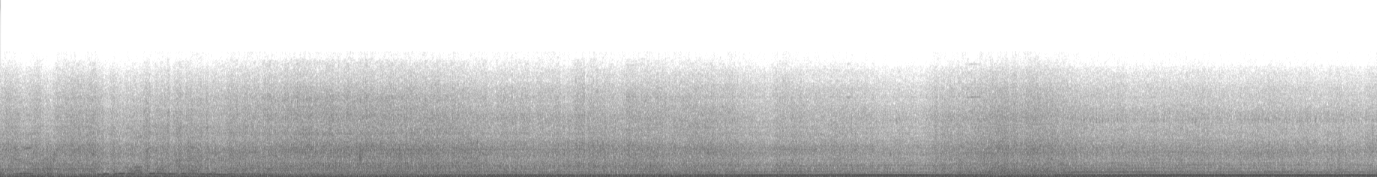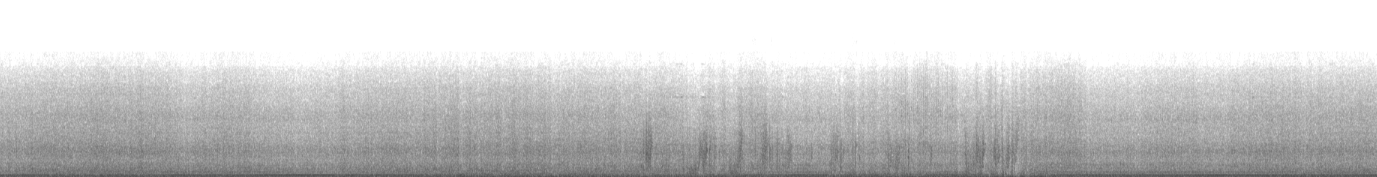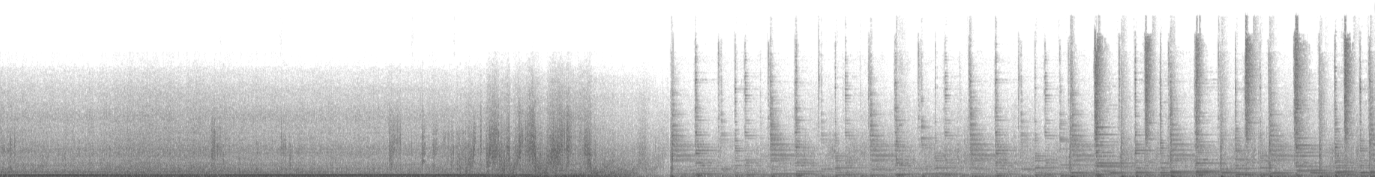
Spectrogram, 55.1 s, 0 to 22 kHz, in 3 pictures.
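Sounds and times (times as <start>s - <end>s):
motorcycle engine cruising: 0.0s - 55.0s
wind noise on microphone: 0.0s - 55.0s.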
